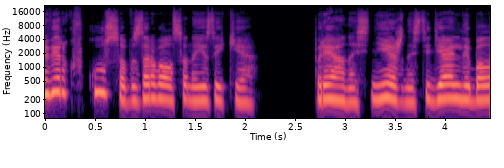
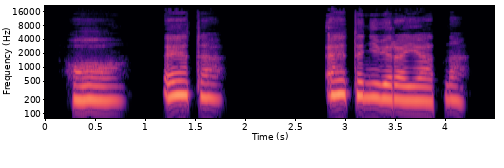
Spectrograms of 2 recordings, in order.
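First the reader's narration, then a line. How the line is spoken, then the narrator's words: Breathless disbelief. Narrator (Russian): выдохнула я, сама не веря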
